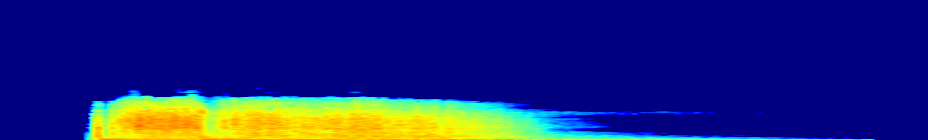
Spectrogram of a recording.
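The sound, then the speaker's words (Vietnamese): A huge explosion as a silver vortex bursts apart, a fantasy story sound effect: one sudden, loud blast that holds as a dense roar for a few seconds, then breaks into rumbling crackles fading away. “Lão vừa mới bay ra khỏi hơn nghìn trượng, sau lưng liền có một tiếng vang thật lớn truyền đến.”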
